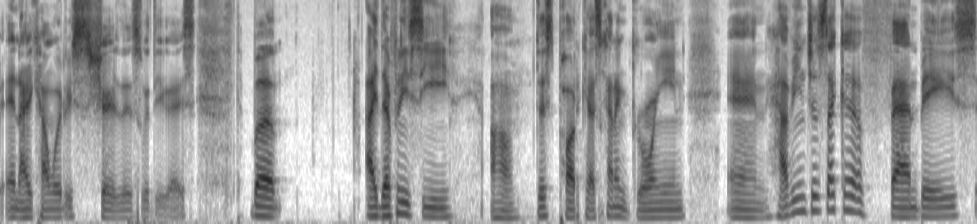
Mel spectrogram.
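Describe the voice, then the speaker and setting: Chatty young man with a clear voice. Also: medium pitch, a little mellow, no room sound, clean studio sound. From Guatemala. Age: 20s. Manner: rambling, self-correcting, chatty with listeners. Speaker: podcast host. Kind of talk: casual solo podcast chat. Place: home. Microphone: desk mic.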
